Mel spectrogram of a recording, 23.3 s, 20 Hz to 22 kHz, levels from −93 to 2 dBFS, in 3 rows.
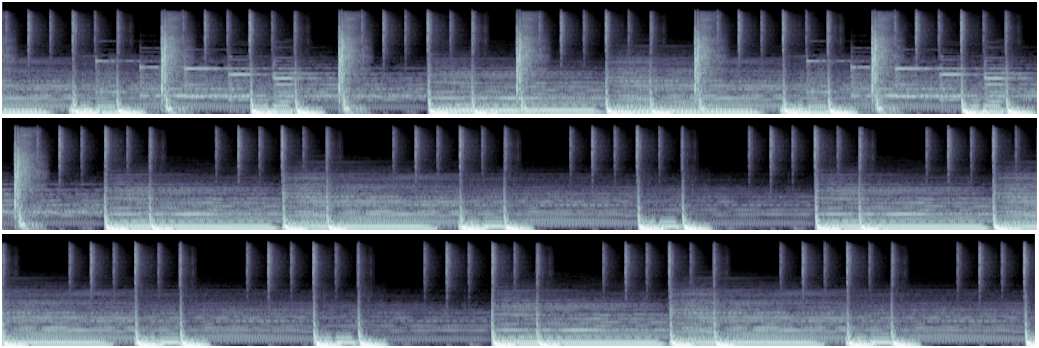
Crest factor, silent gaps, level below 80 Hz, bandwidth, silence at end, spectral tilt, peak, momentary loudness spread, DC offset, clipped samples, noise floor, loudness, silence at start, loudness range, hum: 12 dB; none; -14 dBFS; 16 kHz; 0 s; -5.5 dB/octave; 0 dBFS; 17 LU; under 0.1%; under 0.1%; -36 dBFS; -14 LUFS; 0 s; 2 LU; none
